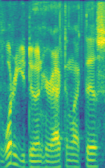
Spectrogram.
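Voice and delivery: acted soft, gentle tone. Retelling the voice that spoke to the man lying at the altar, acted gently. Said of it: "the Holy Spirit just real gently said".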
